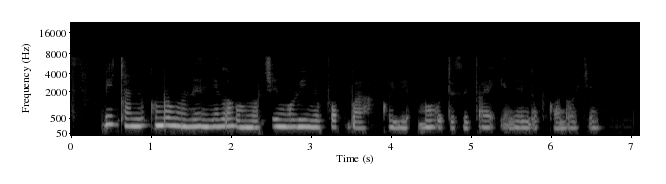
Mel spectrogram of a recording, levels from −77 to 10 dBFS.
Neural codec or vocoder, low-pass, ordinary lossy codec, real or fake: codec, 16 kHz in and 24 kHz out, 0.6 kbps, FireRedTTS-2 codec; 7.2 kHz; none; fake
